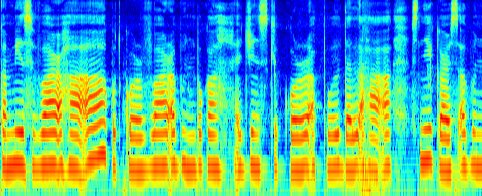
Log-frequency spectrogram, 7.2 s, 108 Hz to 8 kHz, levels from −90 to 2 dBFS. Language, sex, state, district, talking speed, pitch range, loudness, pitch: Mizo, female, Mizoram, Aizawl, 200 wpm, 200-215 Hz, -17 LUFS, 210 Hz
